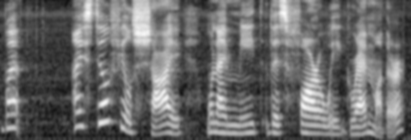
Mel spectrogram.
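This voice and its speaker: A woman reading a children's picture book aloud in an expressive way, phrasing deliberately and acting out the dialogue. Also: lowish voice. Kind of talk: expressive storybook read-aloud.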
